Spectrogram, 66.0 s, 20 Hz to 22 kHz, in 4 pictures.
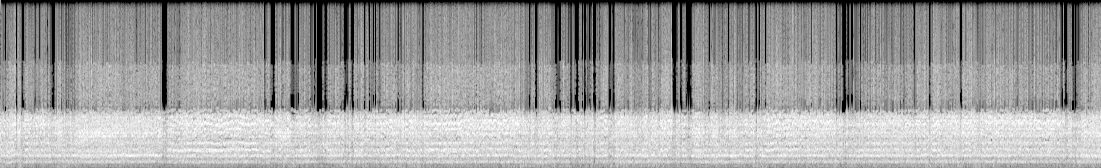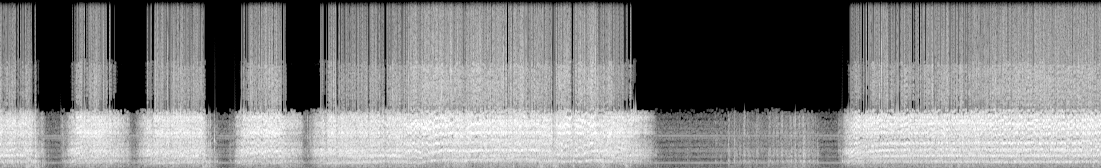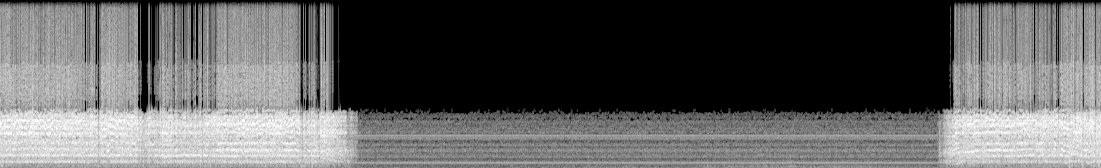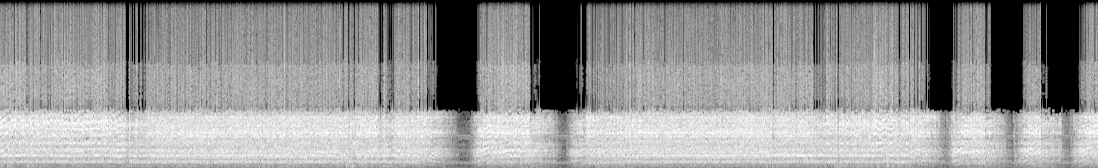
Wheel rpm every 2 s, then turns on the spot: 220, 220, 230, 220, 230, 230, 230, 230, 150, 110, 110, 260, 240, 10, 70, 220, 230, 230, 200, 10, 0, 0, 0, 50, 230, 230, 210, 190, 90, 160, 220, 210, 70.
none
